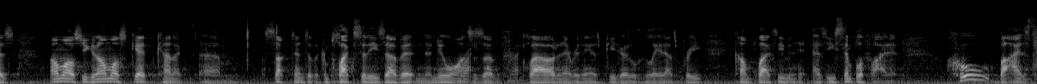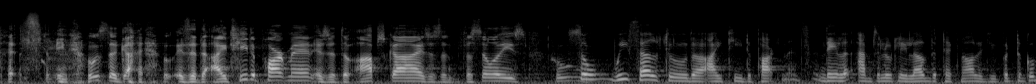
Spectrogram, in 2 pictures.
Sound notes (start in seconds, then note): 10.2 laughs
